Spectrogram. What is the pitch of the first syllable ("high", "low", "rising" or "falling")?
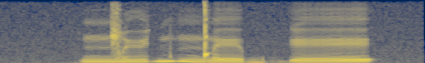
rising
